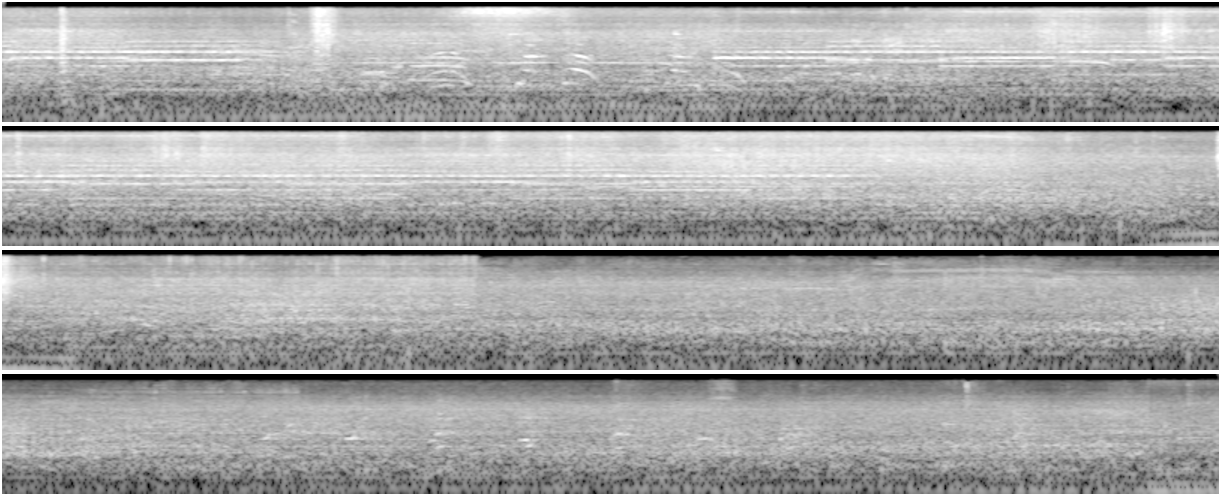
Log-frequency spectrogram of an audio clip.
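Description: Two-tone police siren alternating between two steady pitches for about the first half, over crowd noise and voices, with a few sharp cracks. After that a steady din of crowd and traffic noise.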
